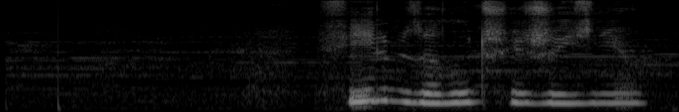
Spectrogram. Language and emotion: Russian, neutral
